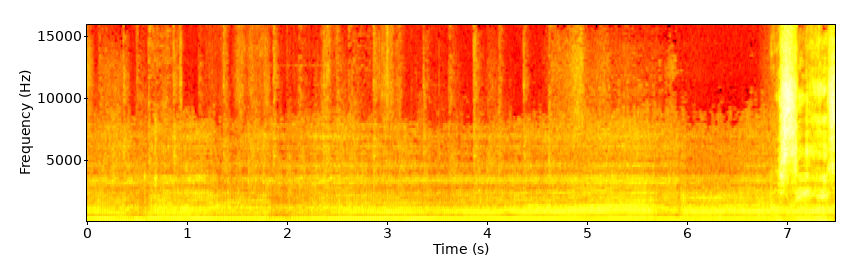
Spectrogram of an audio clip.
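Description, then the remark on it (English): A loud car engine revs hard and steadily for several seconds during a road chase, its pitch climbing and shifting as it accelerates, with a voice faintly underneath and a brief sharp noise near the end. “All right, there's the car. Passes him up, and then he goes off road.”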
